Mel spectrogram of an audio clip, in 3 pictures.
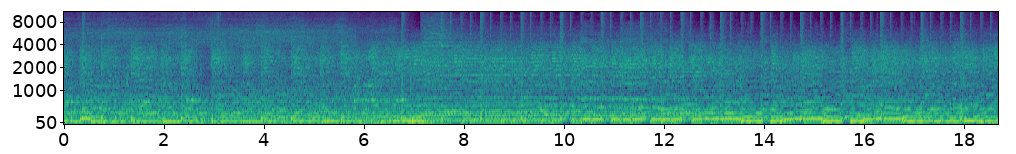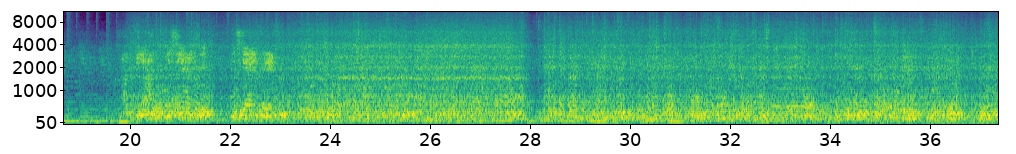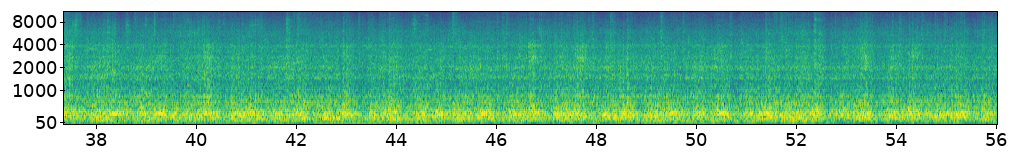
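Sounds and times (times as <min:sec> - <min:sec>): train rumbling: 0:00.0 - 0:13.8, 0:16.2 - 0:56.0
wheels clicking over rail joints: 0:19.8 - 0:56.0.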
